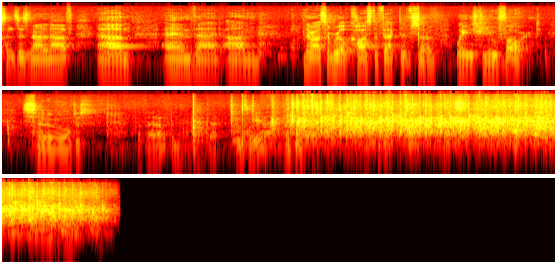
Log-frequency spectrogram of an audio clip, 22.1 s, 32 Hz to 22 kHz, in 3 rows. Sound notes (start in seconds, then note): 10.9 applause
